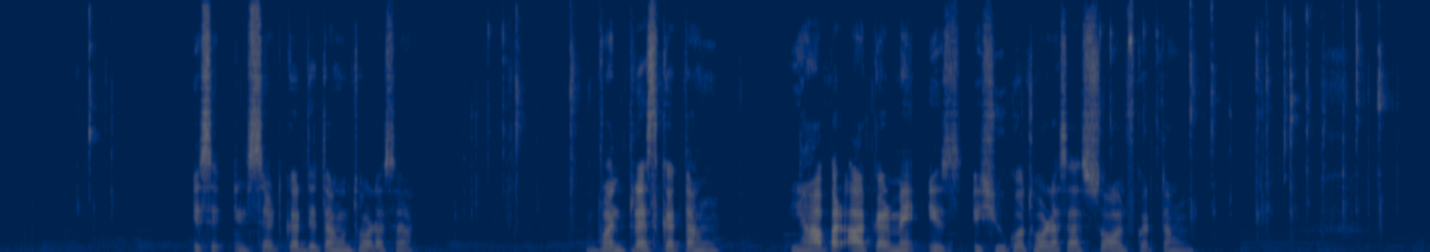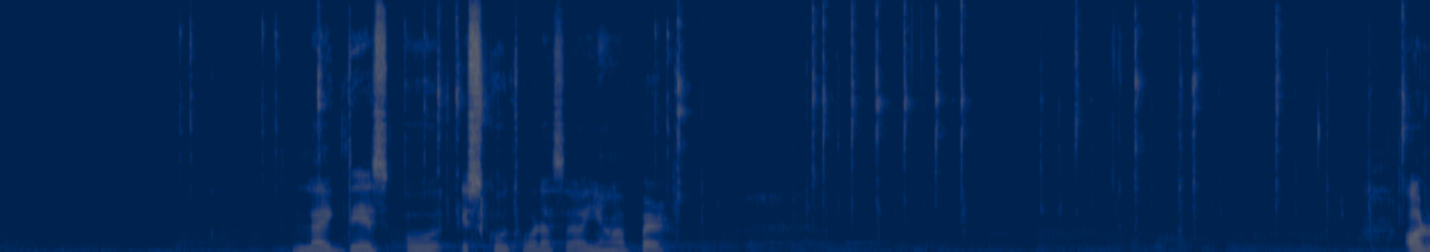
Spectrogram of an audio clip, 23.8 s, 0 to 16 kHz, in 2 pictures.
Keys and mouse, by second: 5.1 shift+middle click, 6.3 middle click, 7.3 middle click, 8.1 middle click, 9.9 h, 10.1 h, 10.9 ctrl+z, 11.3 g, 11.5 g, 13.4 click, 14.1 click, 14.5 g, 15.6 g, 15.8 g, 16.0 g, 17.6 Tab, 18.9 ctrl+z, 19.1 ctrl+z, 19.3 ctrl+z, 19.4 ctrl+z, 19.7 ctrl+z, 19.9 ctrl+z, 20.4 ctrl+z, 20.9 ctrl+z, 21.9 Tab, 22.6 Tab.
